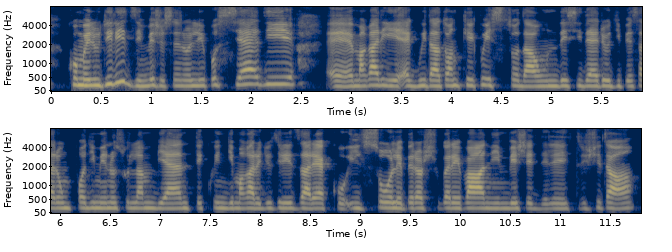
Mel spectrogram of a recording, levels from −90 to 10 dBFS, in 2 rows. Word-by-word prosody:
come 225 -3 +5
li 220 - +4
utilizzi, 260 - +2
invece 200 +1 -2
se 200 +2 -7
non 195 0 -3
li 205 +1 -2
possiedi, 255 +3 +1 0.3
ehm, 185 0 +2
magari 205 +1 +2
è 195 0 +3
guidato 200 +1 +1
anche 210 +1 -3
questo 210 -1 -4
da 180 -2 +3
un 190 +1 -3
desiderio 195 0 -1
di 190 - -8
pesare 190 +1 -4
un 190 0 -3
po' 195 +2 -5
di 195 0 -5
meno 190 0 -2
sull'ambiente 185 -1 -1
e - - -17
quindi 190 -1 -7
magari 180 0 +1
di 185 - -11
utilizzare, 185 -1 +2
ecco, 180 -1 -4
il 185 0 -6
sole 195 +2 -1
per 190 +3 -3
asciugare 190 0 -1
i - - -1
panni 185 0 +5
invece 185 0 -3
dell'elettricità? 180 +2 -1
190 Hz, 195 wpm, -24 LUFS, 185-205 Hz, 0.3 s, come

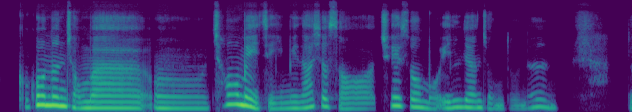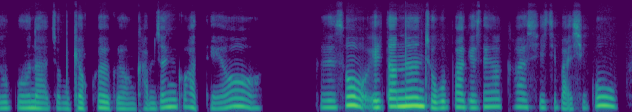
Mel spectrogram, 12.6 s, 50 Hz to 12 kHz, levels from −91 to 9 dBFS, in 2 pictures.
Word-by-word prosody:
그거는 255 +3 +7
정말 180 -2 -1
어 170 -1 -6
처음에 275 +2 +5
이제 170 -3 -5
이민하셔서 170 -1 -6
최소 235 -4 -2
뭐 170 -4 -8
1 200 +3 -3
년 195 -1 -2
정도는 190 - -13 0.7
누구나 180 -1 -5
좀 170 0 -15
겪을 175 0 -5
그런 160 -1 -12
감정일 175 +7 -5
것 215 0 -13
같아요. 185 +2 -6 0.5
그래서 210 +6 +1
일단은 235 +4 +6
조급하게 195 0 -5
생각하시지 210 -2 -9
마시고 200 +9 -3
190 Hz, 265 characters per minute, -24 LUFS, 175-220 Hz, 0.7 s, 그거는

